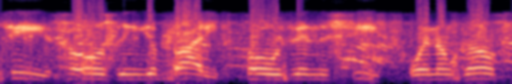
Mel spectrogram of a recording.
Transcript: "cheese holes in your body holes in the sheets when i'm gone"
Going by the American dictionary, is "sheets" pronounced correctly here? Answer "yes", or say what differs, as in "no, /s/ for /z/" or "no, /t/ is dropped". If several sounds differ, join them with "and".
no, /s/ is dropped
